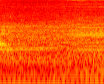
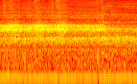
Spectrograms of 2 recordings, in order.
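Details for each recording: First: Jehmco diaphragm air pump for fishroom central air system, PVC piping, no air lines yet, maximum output through diffuser silencer: soft steady airy hiss with faint even hum, no rattle; running quietly and normally. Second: Jehmco diaphragm air pump for a fishroom central air system, at maximum output with no air lines connected yet, silencer removed. Loud, steady, airy exhaust hiss over a low hum, far louder than with the silencer fitted.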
